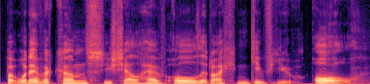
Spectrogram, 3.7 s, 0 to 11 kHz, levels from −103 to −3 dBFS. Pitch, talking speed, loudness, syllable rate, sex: 135 Hz, 195 wpm, -19 LUFS, 4.7 syllables/s, male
